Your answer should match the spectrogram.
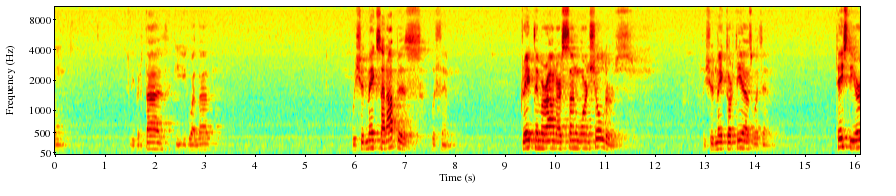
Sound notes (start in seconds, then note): none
